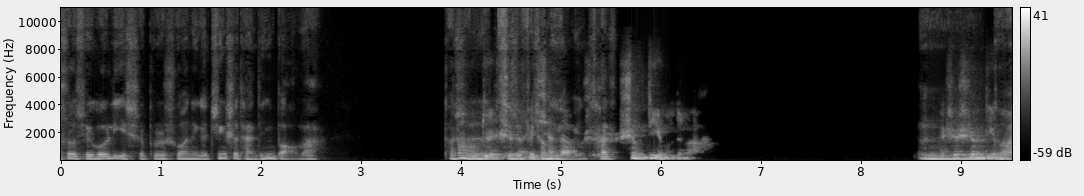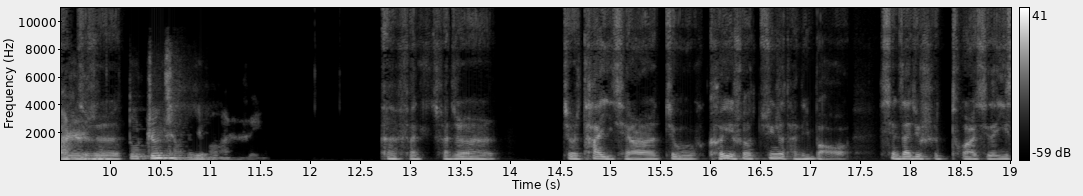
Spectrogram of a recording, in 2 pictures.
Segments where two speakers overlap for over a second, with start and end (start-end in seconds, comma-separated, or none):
4.0-5.5, 8.8-10.2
